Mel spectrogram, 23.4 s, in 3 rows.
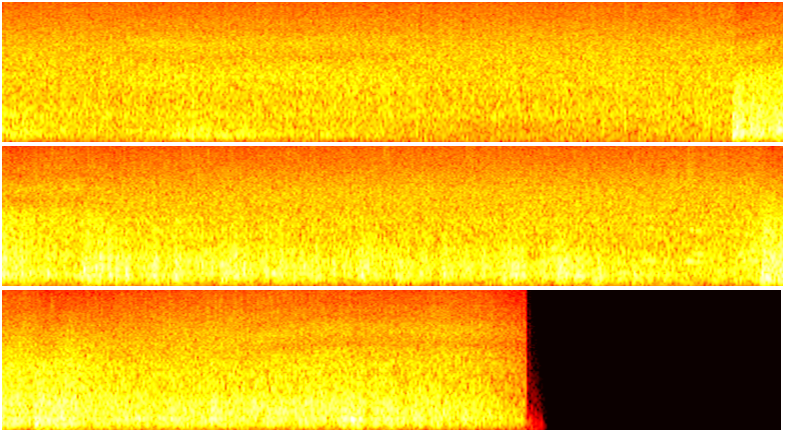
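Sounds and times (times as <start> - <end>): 
rain: 0.0 - 20.9
thunder: 7.3 - 20.9.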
